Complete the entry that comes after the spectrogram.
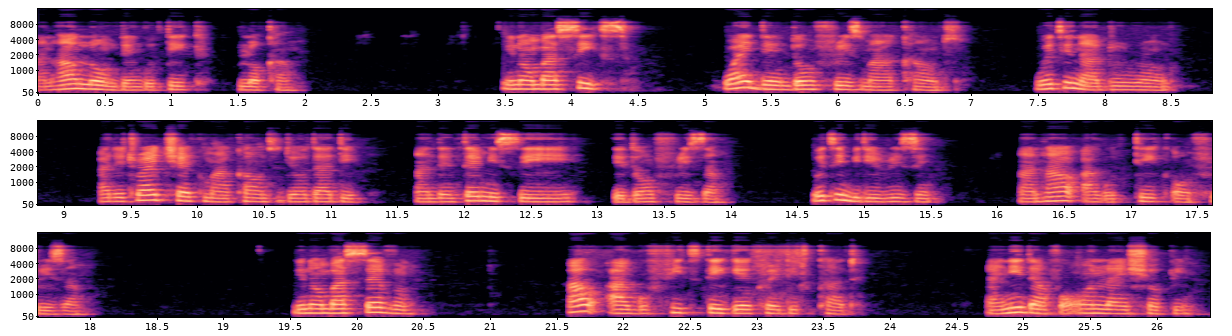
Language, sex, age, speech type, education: Nigerian Pidgin, female, 30-45, spontaneous, tertiary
